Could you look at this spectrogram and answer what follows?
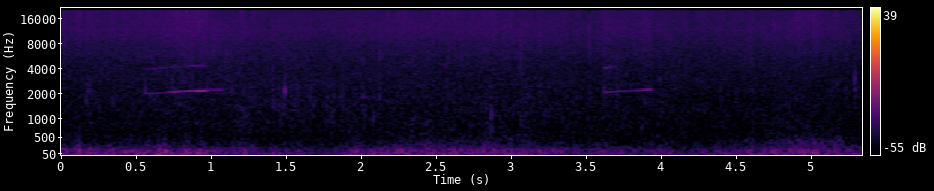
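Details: Golden plovers on a Scottish hillside in Assynt, heard from above. Two clear, mournful whistled notes about three seconds apart carry over steady, rumbling wind.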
